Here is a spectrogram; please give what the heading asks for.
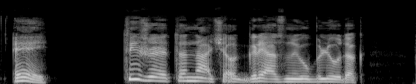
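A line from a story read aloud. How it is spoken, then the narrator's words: Moan. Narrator (Russian): простонала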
